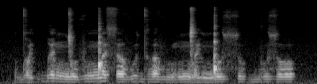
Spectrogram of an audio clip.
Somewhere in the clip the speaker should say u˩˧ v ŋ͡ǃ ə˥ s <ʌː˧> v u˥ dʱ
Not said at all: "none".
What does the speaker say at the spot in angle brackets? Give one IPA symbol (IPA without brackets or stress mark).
ʌ˧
